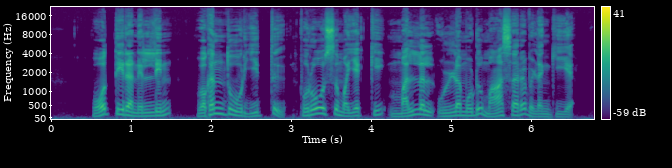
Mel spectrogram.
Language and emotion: Tamil, neutral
